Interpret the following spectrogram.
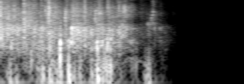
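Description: Audience applauding, many hands clapping at once, until the sound cuts off suddenly a little before the end.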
